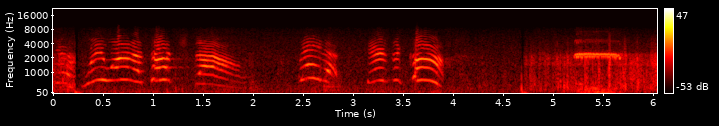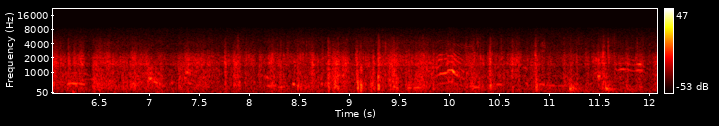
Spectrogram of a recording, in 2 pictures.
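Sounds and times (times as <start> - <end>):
high whistle-like tone: 5.2 - 5.8.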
